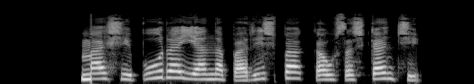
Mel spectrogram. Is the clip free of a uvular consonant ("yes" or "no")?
yes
